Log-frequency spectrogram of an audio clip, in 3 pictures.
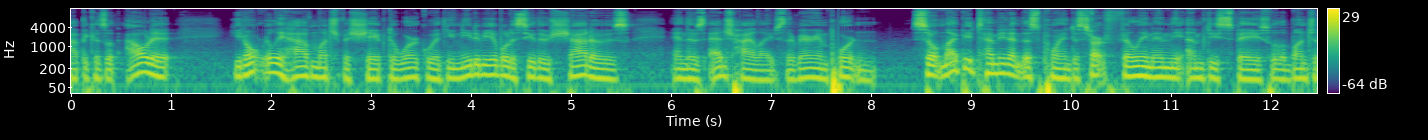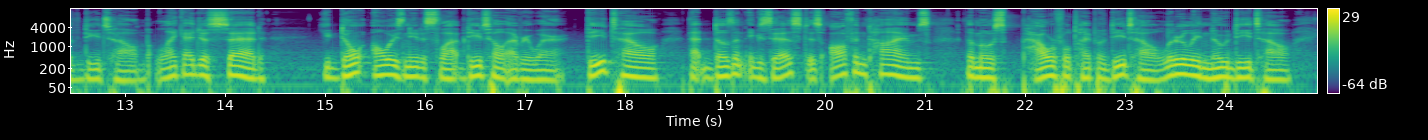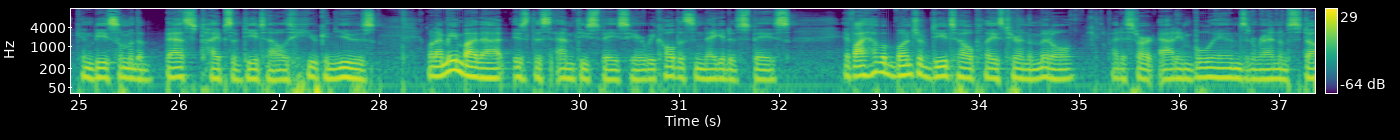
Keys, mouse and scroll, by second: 1.1-2.9 middle drag, 3.7 click, 4.8 click, 6.8 click, 8.3-9.3 middle drag, 10.0 click, 25.3 typing, 28.4-29.0 middle drag, 34.2 KP_7, 34.8 click, 35.0 d, 35.9-36.3 drag, 36.6 click, 36.8 click.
